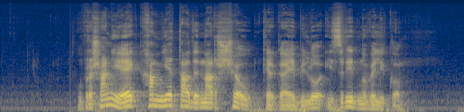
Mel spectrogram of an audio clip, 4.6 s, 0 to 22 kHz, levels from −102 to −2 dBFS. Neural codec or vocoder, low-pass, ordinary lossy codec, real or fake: vocoder, 44.1 kHz, 128 mel bands every 512 samples, BigVGAN v2; 19.8 kHz; none; fake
